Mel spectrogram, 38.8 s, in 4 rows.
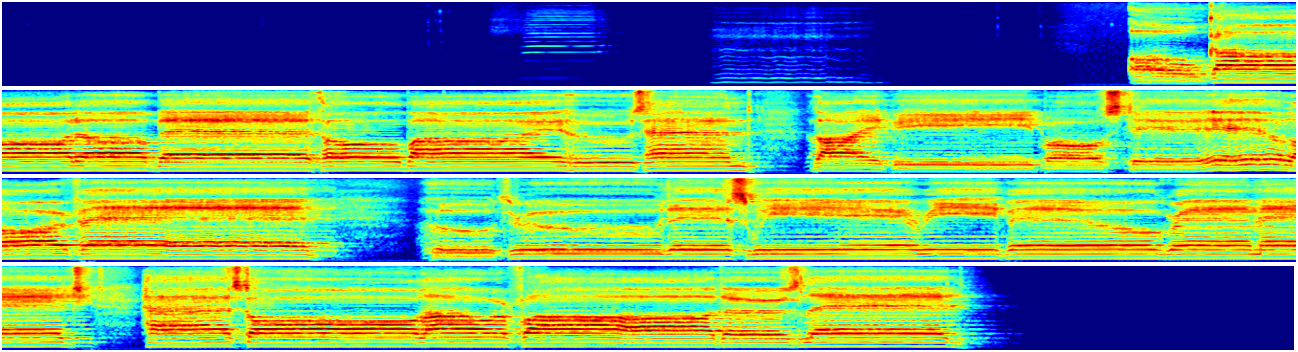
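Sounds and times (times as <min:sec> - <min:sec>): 
alto voice singing songs: 0:08.1 - 0:36.6.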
